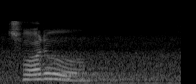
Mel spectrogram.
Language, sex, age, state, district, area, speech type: Maithili, female, 45-60, Bihar, Supaul, urban, read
